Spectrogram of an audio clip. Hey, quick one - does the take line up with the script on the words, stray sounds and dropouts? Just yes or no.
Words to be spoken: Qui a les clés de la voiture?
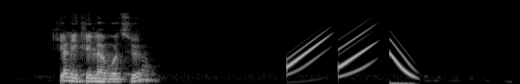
no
